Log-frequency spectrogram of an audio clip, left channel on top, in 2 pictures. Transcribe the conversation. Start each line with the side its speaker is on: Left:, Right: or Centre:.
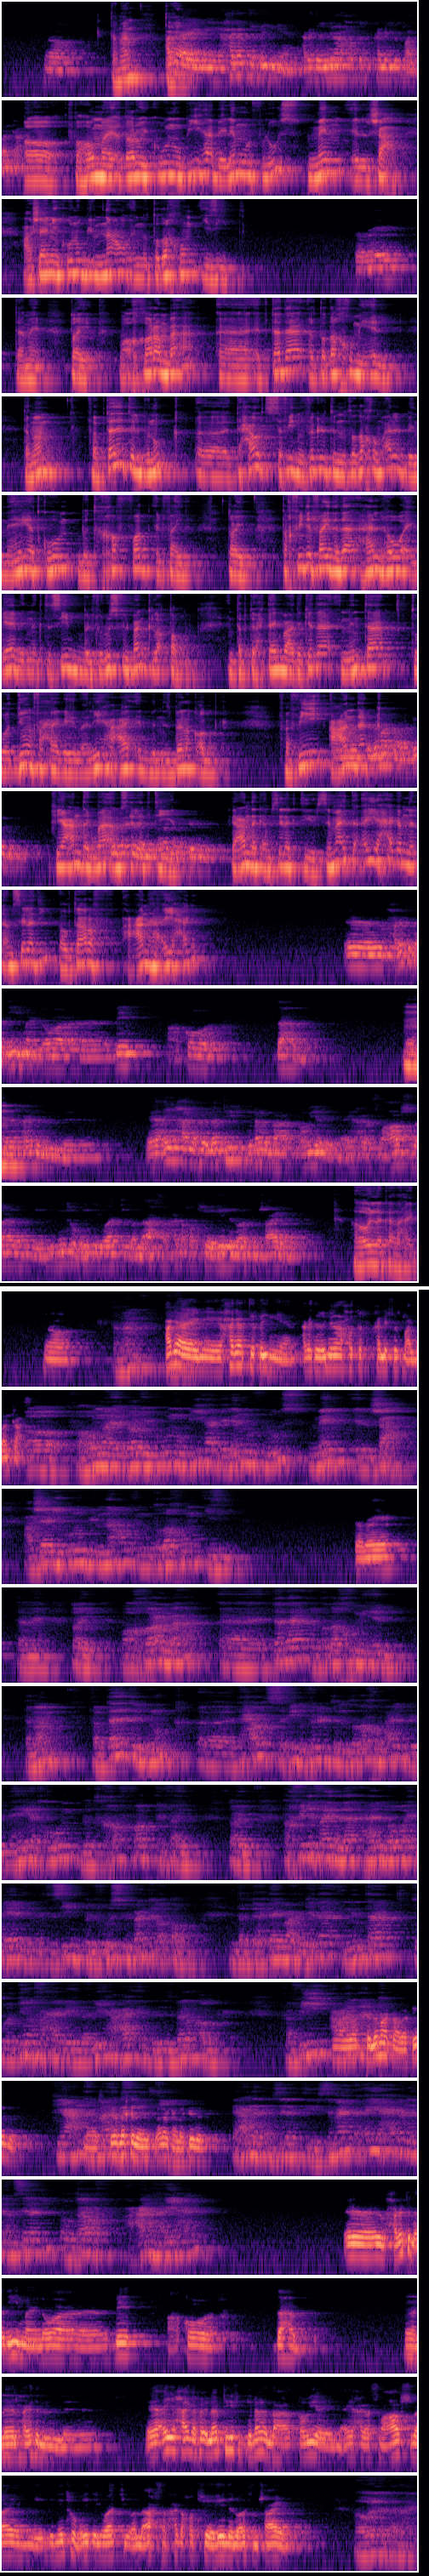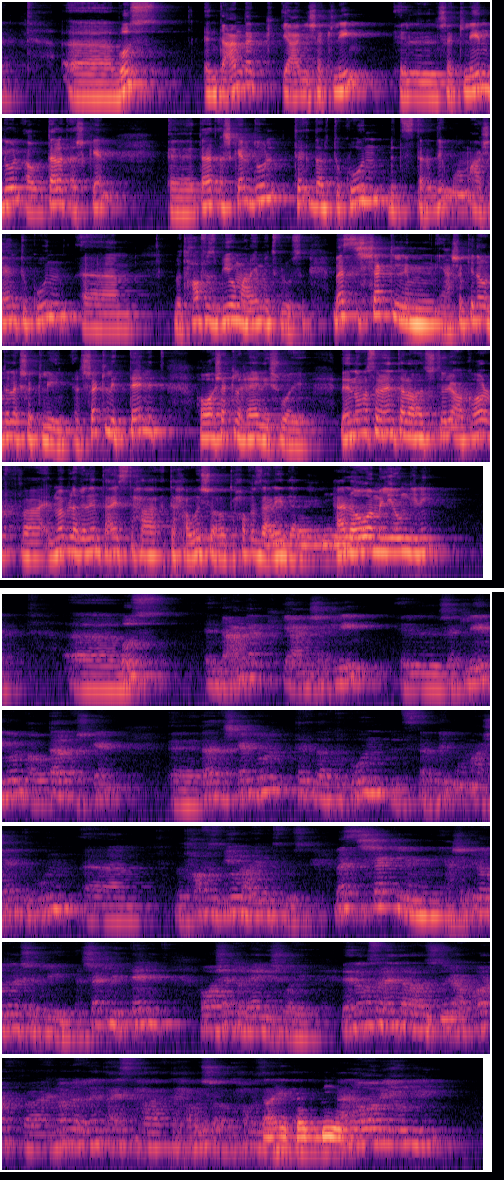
Right: اه
Left: تمام طيب
Right: حاجه يعني حاجه تقيني يعني حاجه تقيني ان انا احط اخلي فلوس مع البنك احسن
Left: اه فهم يقدروا يكونوا بيها بيلموا الفلوس من الشعب عشان يكونوا بيمنعوا ان التضخم يزيد
Right: تمام
Left: تمام طيب مؤخرا بقى آه، ابتدى التضخم يقل تمام فابتدت البنوك آه، تحاول تستفيد من فكرة ان التضخم قل بان هي تكون بتخفض الفايدة طيب تخفيض الفايدة ده هل هو ايجابي انك تسيب الفلوس في البنك لا طبعا انت بتحتاج بعد كده ان انت توديهم في حاجة يبقى ليها عائد بالنسبة لك اكبر ففي عندك
Right: انا بكلمك على كده
Left: في عندك
Right: ما
Left: بقى
Right: عشان كده
Left: امثلة
Right: داخل
Left: كتير
Right: اسالك على كده
Left: في عندك أمثلة كتير سمعت أي حاجة من الأمثلة دي أو تعرف عنها أي حاجة؟
Right: إيه الحاجات القديمه يعني، اللي هو آه، بيت عقار دهب
Left: امم
Right: يعني اللي هي الحاجات اللي هي اي حاجه في- لا بتيجي في الدماغ اللي على الطبيعي يعني اي حاجه بس ما اعرفش بقى يعني دنيتهم ايه دلوقتي ولا احسن حاجه احط فيها ايه دلوقتي مش عارف
Left: هقول لك على حاجة آه بص أنت عندك يعني شكلين الشكلين دول أو ثلاث أشكال آه ثلاث أشكال دول تقدر تكون بتستخدمهم عشان تكون آم، بتحافظ بيهم على قيمة فلوسك بس الشكل من يعني عشان كده قلت لك شكلين الشكل الثالث هو شكل غالي شوية لأنه مثلا أنت لو هتشتري
Right: مم.
Left: عقار فالمبلغ اللي أنت عايز تح- تحوشه أو تحافظ عليه
Right: واحد
Left: ده
Right: ده كبير
Left: هل هو مليون جنيه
